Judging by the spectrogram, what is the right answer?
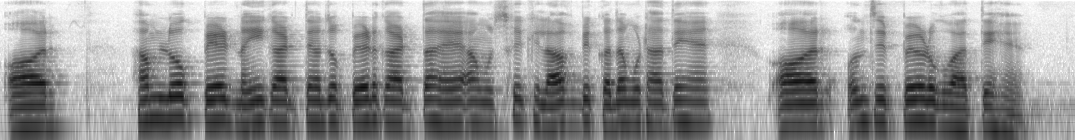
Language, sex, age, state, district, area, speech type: Hindi, male, 18-30, Rajasthan, Jaipur, urban, spontaneous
